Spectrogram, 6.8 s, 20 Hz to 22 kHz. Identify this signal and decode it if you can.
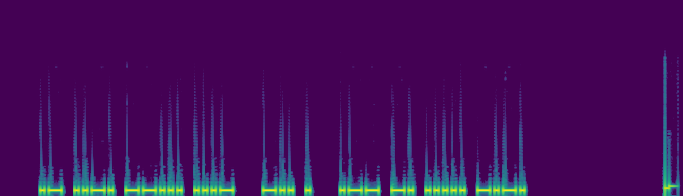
Morse code, heard as a keyed tone, about 28 wpm, 700 Hz. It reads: AF7V DE WN5C
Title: USA Callsign DE Callsign - 4 Characters - 28wpm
